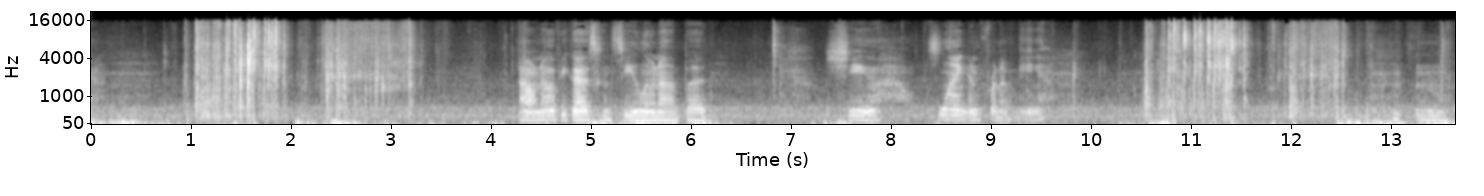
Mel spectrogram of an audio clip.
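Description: Playing cards riffle and shuffle close by.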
